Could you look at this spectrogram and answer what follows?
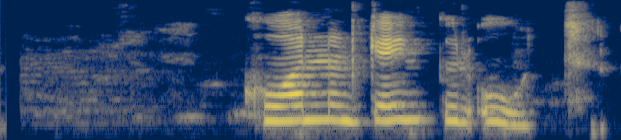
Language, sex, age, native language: Icelandic, male, 7, Icelandic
